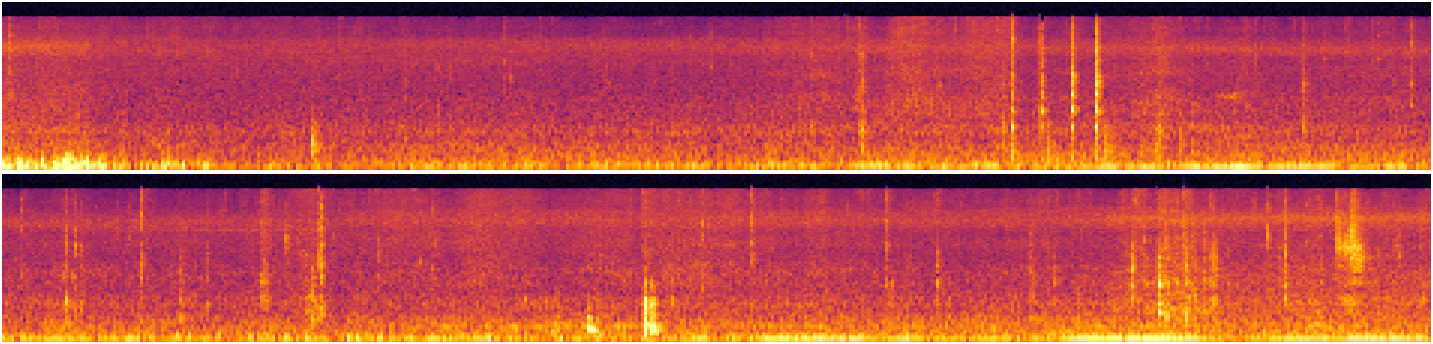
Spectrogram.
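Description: A dog laps and chews food from a bowl close by.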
